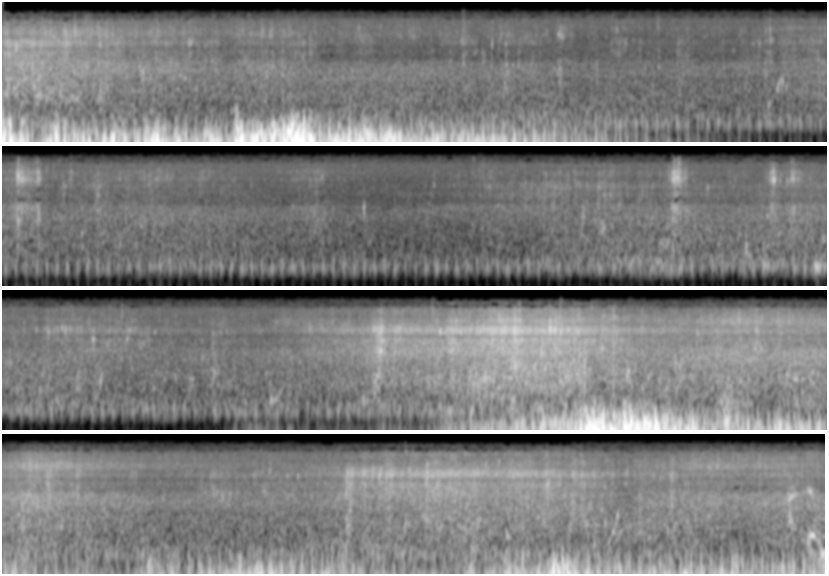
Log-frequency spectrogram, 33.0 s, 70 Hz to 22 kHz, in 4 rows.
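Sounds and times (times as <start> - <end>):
sea water lapping against rocks: 0.0 - 2.8, 13.9 - 32.9
wind buffeting microphone: 0.0 - 6.9, 20.8 - 32.9
faint ticks: 11.8 - 12.7.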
